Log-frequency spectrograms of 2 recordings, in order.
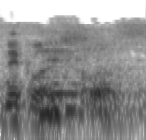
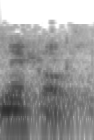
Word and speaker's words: Nicholas: I said it's spelled like Nicholas, but it's Nichols, okay?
